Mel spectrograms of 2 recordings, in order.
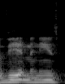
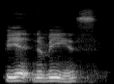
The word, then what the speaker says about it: Vietnamese: A Vietnamese boyfriend? – You said it wrong. Vietnamese. – What did I say? – Vietnamese.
